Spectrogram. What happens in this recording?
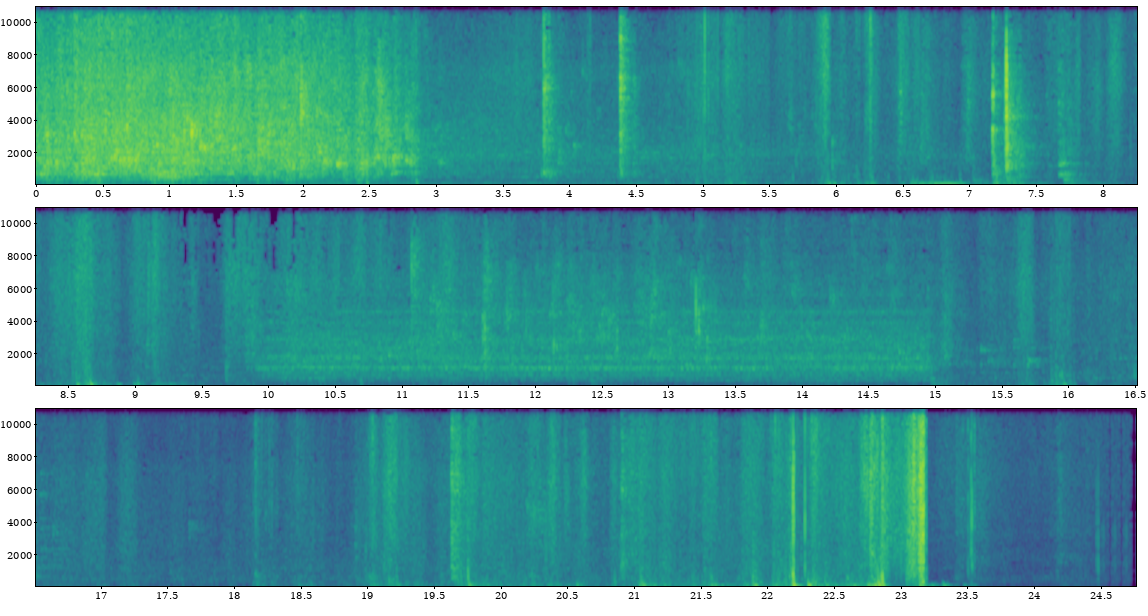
I flushed the toilet, turned off the light and closed the door. Then I went to the bathroom washed my hand and wiped my hand with a towel.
